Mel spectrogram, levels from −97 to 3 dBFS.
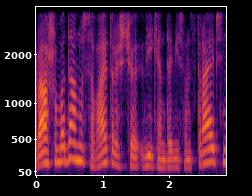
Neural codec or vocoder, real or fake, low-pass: none; real; 3.6 kHz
